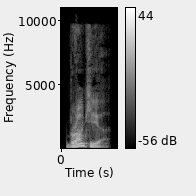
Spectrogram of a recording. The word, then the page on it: bronchia: British English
